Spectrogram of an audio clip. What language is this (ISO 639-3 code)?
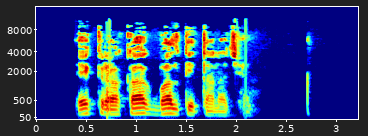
dmk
